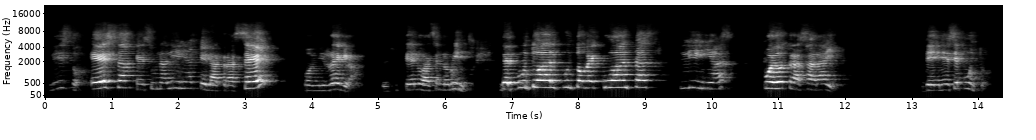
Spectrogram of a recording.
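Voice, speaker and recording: High-voiced teacher in an echoey room. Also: female voice. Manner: slow, repetitive, checks with "¿cierto?". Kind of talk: remote math lesson for children. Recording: echoey dull home recording.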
